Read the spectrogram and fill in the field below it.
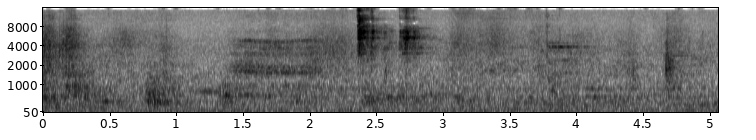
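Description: A middle-aged woman speaks calmly into a nearby microphone.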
